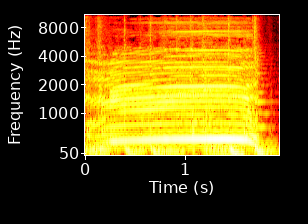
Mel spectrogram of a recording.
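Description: A cow in the mobile survival game Hamba Cow Sim, set in a cattle market, gives one long, steady moo that lasts nearly two seconds, loud and alone.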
